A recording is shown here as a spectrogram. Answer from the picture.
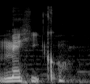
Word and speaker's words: México: Así nació finalmente la palabra México, misma que comenzó una acalorada batalla contra México pronunciada con J o con G.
